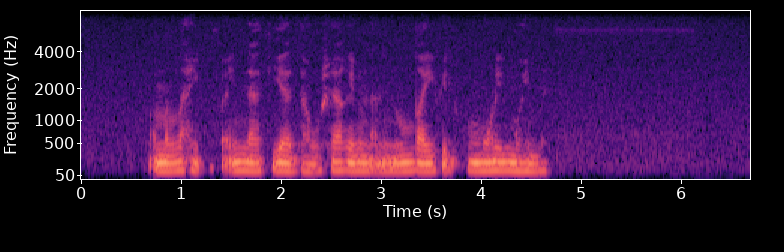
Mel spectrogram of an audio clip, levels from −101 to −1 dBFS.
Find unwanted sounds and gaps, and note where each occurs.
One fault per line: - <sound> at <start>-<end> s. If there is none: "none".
none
